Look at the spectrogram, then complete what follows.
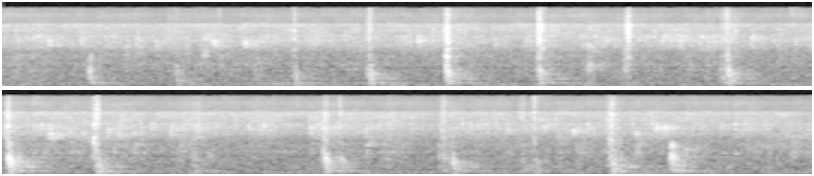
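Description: Stone pestle pounding whole shallots, garlic and chillies in a stone mortar, a steady run of knocks about three a second.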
